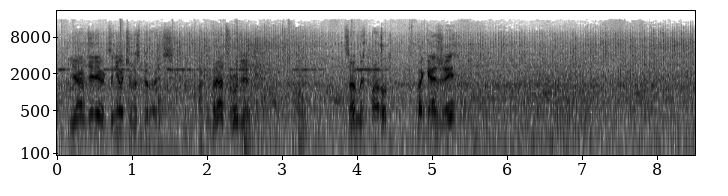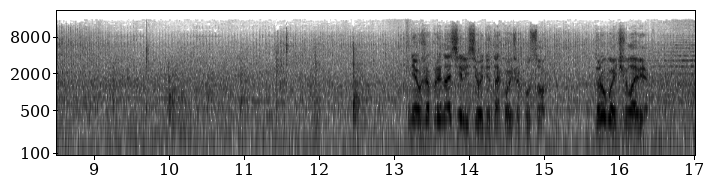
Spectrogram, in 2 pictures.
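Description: A middle-aged man talks calmly nearby, outdoors.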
